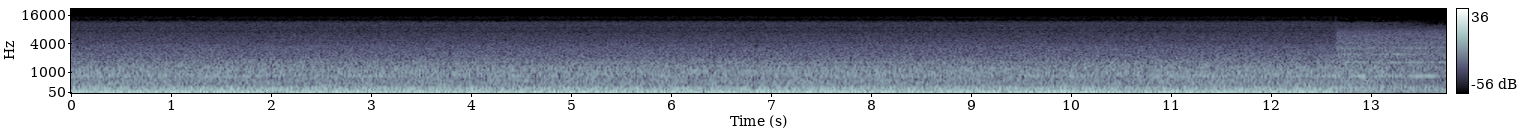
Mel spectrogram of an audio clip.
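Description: Jet engines roar steadily and low.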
